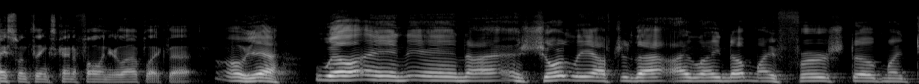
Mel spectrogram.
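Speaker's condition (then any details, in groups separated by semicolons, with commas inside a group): Cerebral palsy; from birth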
